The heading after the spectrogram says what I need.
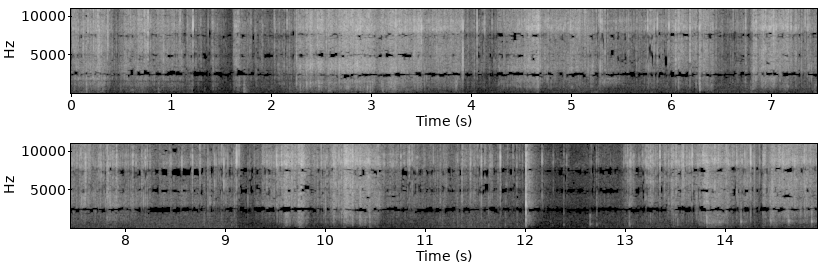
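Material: Plastic.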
